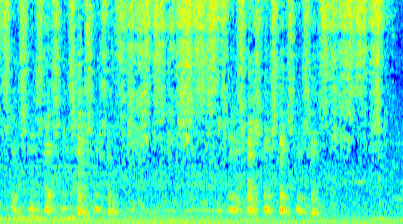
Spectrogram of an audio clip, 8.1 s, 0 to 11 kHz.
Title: DONT BUY LG washer and dryer 2 in 1 10 5kg 7kg lot's of vibration shaking noise problem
